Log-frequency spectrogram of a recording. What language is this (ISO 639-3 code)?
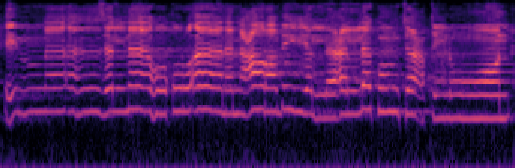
ara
